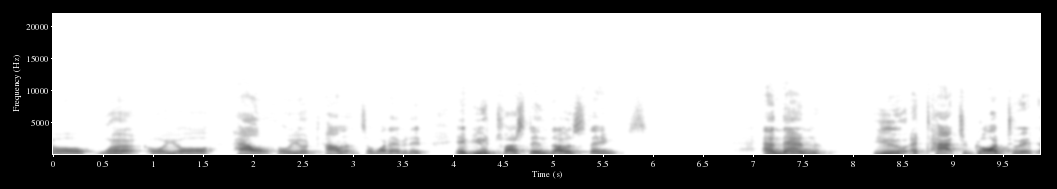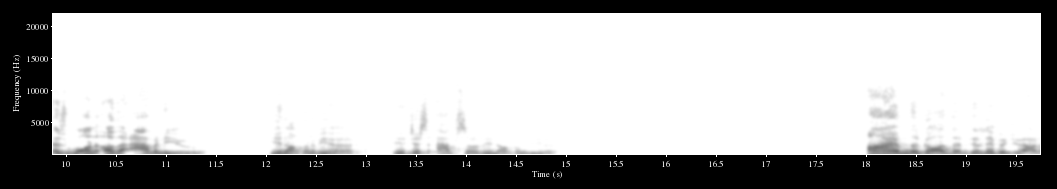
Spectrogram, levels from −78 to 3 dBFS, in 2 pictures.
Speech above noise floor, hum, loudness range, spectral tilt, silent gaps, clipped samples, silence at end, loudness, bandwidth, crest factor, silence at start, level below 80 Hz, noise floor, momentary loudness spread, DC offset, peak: over 55 dB; none; 15 LU; -5 dB/octave; none; under 0.1%; 0 s; -35 LUFS; 11 kHz; 22 dB; 0 s; -86 dBFS; under -90 dBFS; 16 LU; under 0.1%; -14 dBFS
